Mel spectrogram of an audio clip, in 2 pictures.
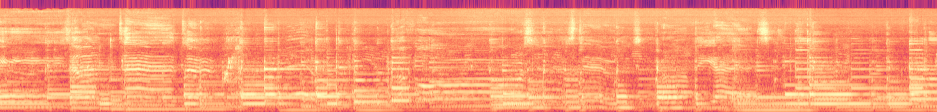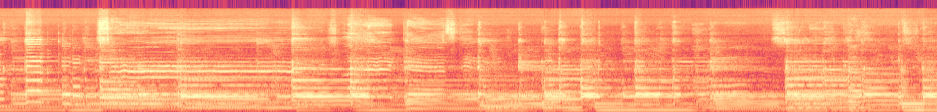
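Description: Two electric guitars playing together in a loose, jam-style duo passage: melodic picked lines over lower chords and bass notes.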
